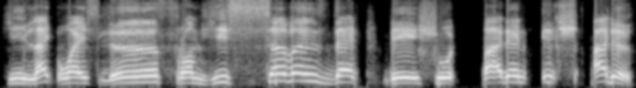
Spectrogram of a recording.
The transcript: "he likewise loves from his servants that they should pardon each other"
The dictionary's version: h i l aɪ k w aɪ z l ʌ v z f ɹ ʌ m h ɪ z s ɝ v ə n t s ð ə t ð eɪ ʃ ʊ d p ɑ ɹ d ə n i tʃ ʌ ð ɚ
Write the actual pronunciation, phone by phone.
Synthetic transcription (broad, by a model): h i l aɪ k w aɪ s l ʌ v f ɹ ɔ m h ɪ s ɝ v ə n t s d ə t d eɪ ʃ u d b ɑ d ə n i tʃ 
